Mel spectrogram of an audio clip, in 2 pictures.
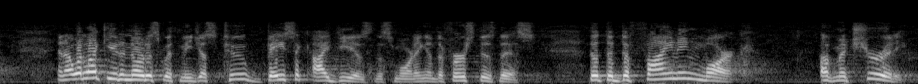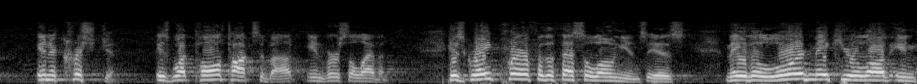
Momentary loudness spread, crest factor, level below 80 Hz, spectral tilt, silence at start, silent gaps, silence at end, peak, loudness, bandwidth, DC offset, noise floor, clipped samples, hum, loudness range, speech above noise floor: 13 LU; 12 dB; -50 dBFS; -5.5 dB/octave; 0.6 s; none; 0 s; -4 dBFS; -16 LUFS; 7.6 kHz; under 0.1%; -50 dBFS; under 0.1%; none; 6 LU; 35 dB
